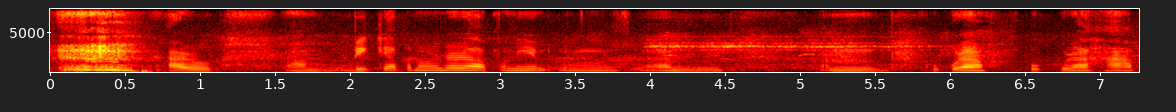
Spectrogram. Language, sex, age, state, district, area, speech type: Assamese, female, 45-60, Assam, Dibrugarh, rural, spontaneous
